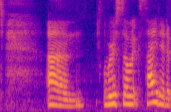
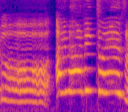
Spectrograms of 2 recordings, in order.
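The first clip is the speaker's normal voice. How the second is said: very high squealed announcement; retold giddy high-pitched blurt; hysterical blurting; 4 dB louder, slower than usual. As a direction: wail the big news, overcome. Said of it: "crying because I was laughing so".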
